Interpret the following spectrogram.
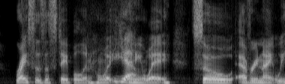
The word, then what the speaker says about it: Hawaii: If W is in the middle of a word, it's a V. So Hawaii. Hawaii.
